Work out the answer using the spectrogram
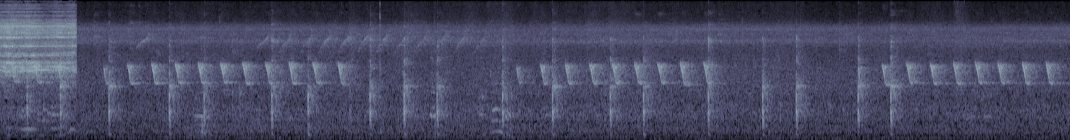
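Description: A bird calling in long runs of short, evenly spaced chirps, several a second, pausing twice. Before that, a loud hiss cuts off suddenly about a second in.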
